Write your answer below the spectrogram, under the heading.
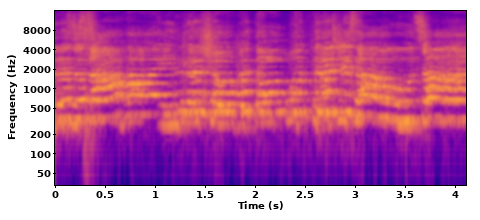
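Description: Three women singing a Marathi cradle song (pāḷaṇā) together, unaccompanied, in drawn-out held notes.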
